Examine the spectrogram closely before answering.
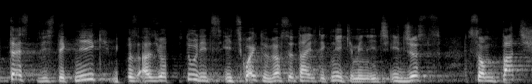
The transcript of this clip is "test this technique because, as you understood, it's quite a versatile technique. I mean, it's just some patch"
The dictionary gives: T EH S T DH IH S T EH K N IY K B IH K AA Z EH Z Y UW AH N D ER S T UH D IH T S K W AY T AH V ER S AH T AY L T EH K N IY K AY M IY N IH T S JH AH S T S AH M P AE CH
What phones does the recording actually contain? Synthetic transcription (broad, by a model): T EH S T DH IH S T EH K N IY K B IH K AA Z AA Z Y UW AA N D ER S T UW D IH T S K W AY T AH V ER S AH T AY L T EH K N IY K AY M IY N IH T S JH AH S T S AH M P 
